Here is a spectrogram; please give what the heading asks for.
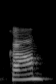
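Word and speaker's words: culm: And the next one, it is called as calm. Sir, L hai na, aap calm bol rahe. Calm, you have to pronounce. No. L is silent there.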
